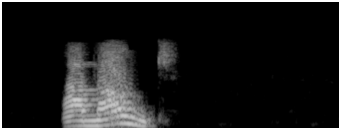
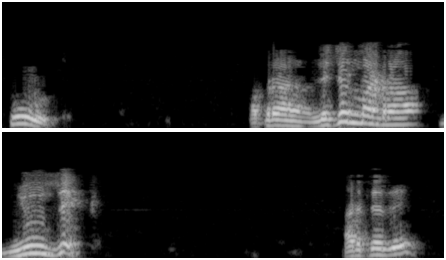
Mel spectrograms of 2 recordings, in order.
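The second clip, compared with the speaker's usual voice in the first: ordinary talk, nothing marked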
